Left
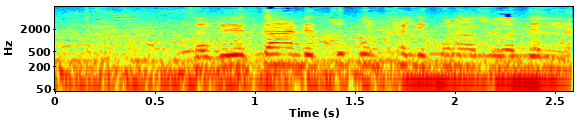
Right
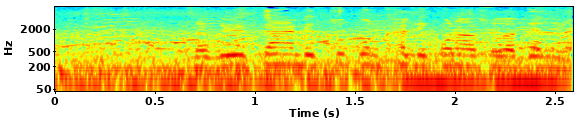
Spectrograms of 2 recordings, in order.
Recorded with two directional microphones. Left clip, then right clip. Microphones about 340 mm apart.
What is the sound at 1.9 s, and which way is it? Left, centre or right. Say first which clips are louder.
Speech: right 1 dB; centre.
